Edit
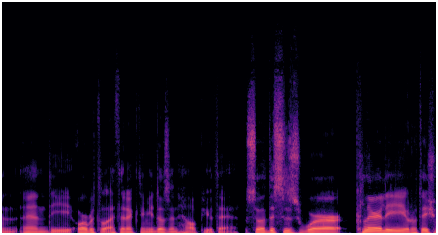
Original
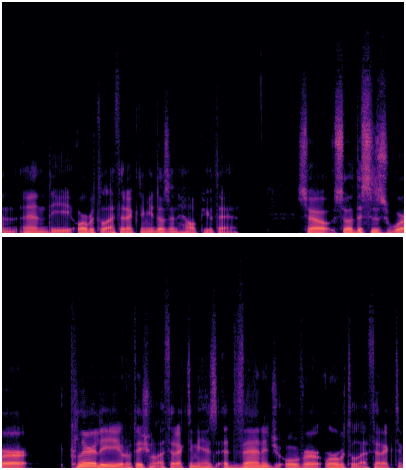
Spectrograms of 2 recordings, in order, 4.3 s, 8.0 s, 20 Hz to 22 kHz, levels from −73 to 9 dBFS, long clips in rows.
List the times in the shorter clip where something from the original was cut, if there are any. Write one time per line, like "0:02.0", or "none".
0:02.4
0:03.5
